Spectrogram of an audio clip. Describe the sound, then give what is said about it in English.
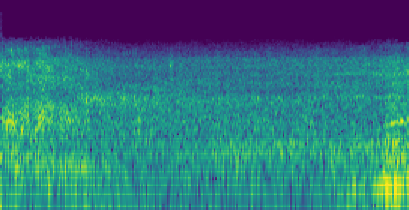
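A thief drives off in a car with a steady, broad roar of engine and road noise that holds at an even level, swelling slightly in low rumble near the end. No one speaks. “So the thief gets in the car to drive away.”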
